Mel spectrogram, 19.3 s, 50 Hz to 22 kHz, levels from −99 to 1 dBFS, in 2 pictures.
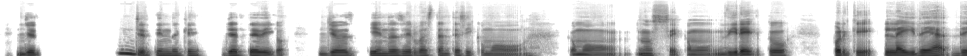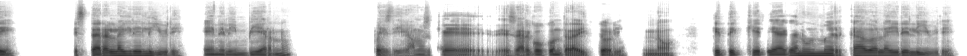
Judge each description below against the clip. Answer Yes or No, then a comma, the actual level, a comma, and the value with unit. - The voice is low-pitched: Yes, low, 115 Hz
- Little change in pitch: No, average, 3.4 semitones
